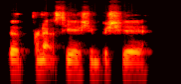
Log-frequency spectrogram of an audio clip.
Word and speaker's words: bichir: And then he sort of changed the name, retained the pronunciation bichir, and yeah, it's been spelt B-I-S-H-I-R on occasion. You can go back on a few studies and see that, but it changed the C-H pronunciation.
